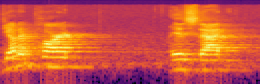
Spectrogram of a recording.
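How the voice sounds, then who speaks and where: A young man whose first language is Spanish gives an earnest, hesitant talk to a live audience, with frequent pauses and fillers. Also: high-pitched, slight background noise. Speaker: event speaker. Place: event room with live audience. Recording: echoey room, mic at a distance.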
